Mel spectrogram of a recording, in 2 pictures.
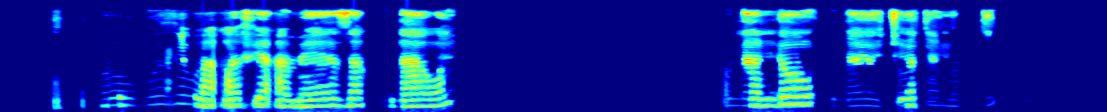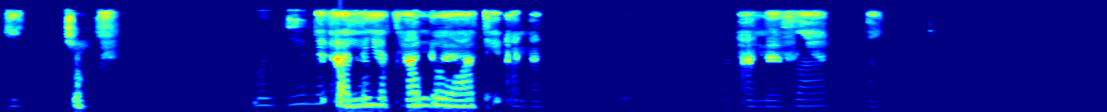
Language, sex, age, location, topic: Swahili, female, 18-24, Nakuru, health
